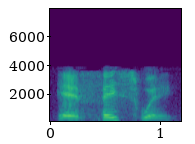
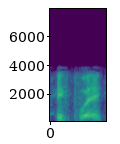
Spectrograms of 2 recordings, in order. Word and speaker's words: Safeway: So growing up, I never understood what people would say when they said Safeway, because my grandmother and her sister would always pronounce it Efeseway. And so it was never Safeway. I thought the store was called Efeseway.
